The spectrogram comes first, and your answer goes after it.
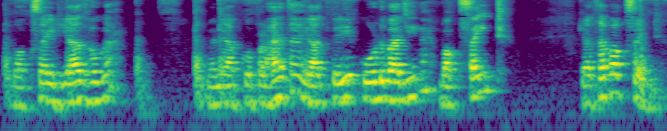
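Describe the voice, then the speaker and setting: A man's voice: fairly high pitch, normal speed, warm tone, recorded from a distance, slight background noise. A man teaching chemistry, explaining step by step, asking questions and answering them himself, with English terms mixed into his speech. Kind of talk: classroom lecture. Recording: echoey room, voice off-mic.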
